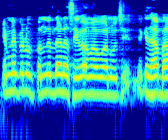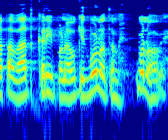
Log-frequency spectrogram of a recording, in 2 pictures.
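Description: A man giving a sermon as a swami, telling a story and acting out the dialogue in an animated way. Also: high voice, fast. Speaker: swami giving a religious discourse. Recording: long hall reverb.

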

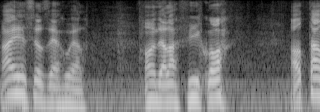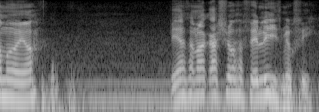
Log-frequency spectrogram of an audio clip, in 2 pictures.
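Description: A man's voice: a little high, unhurried, pauses often, a bit bright, a little hiss or hum. A man filming a casual home vlog, joking and teasing as he shows his animals. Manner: joking, teasing, mocking imagined critics. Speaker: vlogger.

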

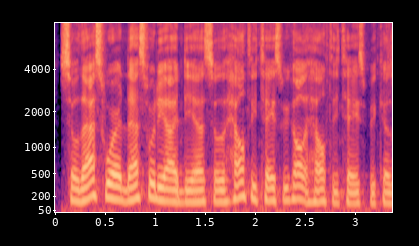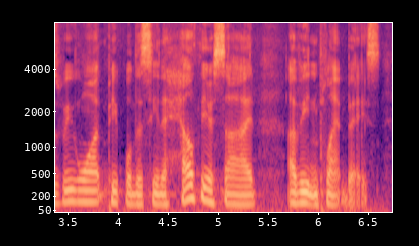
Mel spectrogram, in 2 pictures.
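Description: A middle-aged American restaurant owner, appearing as an interview guest, earnestly tells his story and often rephrases as he goes. His medium-pitched voice is warm and steady and fairly quick. He sits in a quiet indoor studio set with armchairs, recorded on a lapel mic.

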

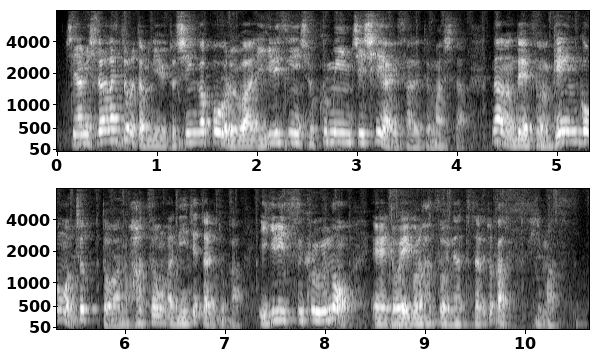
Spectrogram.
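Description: A man from Japan, a vlogger chatting casually to camera, animated as he demonstrates pronunciations and chuckles often. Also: mid-range voice, fast talker, slight background noise. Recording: echoey room, faint background music.

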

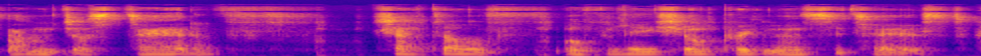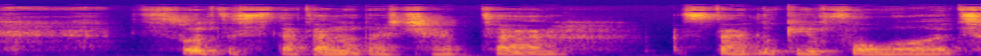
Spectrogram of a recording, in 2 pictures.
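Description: A young vlogger, just out of bed with her morning voice, talks candidly to her camera at home, sounding worried but hopeful. Her voice is fairly low with vocal fry and a dark tone.

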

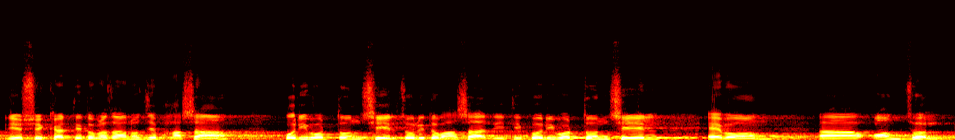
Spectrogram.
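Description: High-voiced male teacher in an echoey room. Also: moderate pace, long pauses, darkish tone. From Bangladesh. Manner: repeats key points and quizzes students rhetorically. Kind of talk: classroom grammar lesson. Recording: echoey room with long reverb.

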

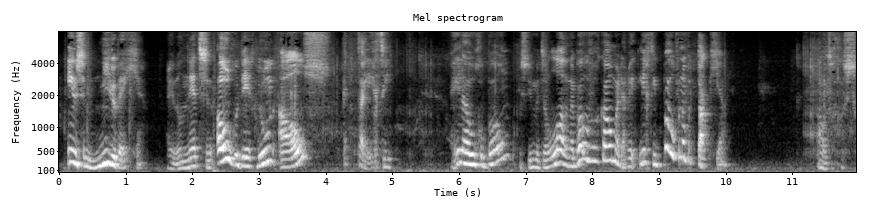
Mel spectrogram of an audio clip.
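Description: Slow, lively woman reading to kids. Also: medium pitch. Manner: interactive, pointing at pictures and asking questions. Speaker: picture-book reader. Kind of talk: reading a picture book aloud to children.

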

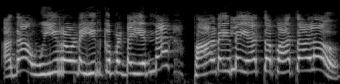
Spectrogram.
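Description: Woman voicing a shrill, sharp-tongued cartoon mother-in-law, Tirunelveli Tamil, over loud noise. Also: normal speed. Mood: angry scolding. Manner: scolding, threatening, mocking.

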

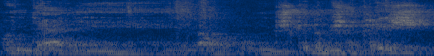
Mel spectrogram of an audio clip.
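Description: A man with an Egyptian Arabic accent giving an animated sermon as a priest, asking many rhetorical questions. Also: on the low side, rapid-fire, very echoey, recorded from a distance, background noise. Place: church.

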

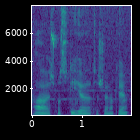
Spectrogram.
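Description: A man's voice: mid-range voice, steady tone, a little fast, over music. A man giving casual gameplay commentary, thinking aloud in an easygoing way as he plays. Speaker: gamer, let's player. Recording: game sounds clearly behind the voice. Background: video game effects and ambience.

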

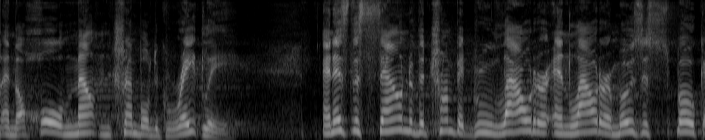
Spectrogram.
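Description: A middle-aged man preaching a sermon from a church pulpit, explaining the text calmly and building to dramatic swells as he describes vivid scenes. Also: sits high. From United States. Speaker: pastor. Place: church stage behind a wooden pulpit. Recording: long hall reverb of a sanctuary.

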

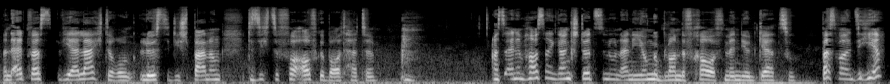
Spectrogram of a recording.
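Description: A woman reading a novel aloud in measured, expressive narration. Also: mid-range voice, slight background noise. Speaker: audiobook reader.

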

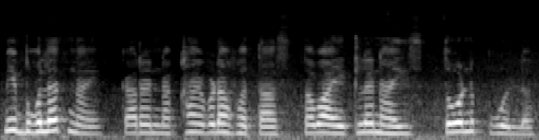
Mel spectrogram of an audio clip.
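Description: A woman's voice: on the high side, moderate pace, warm tone, highs cut off, slight background noise, close to an everyday voice. A woman reading a novel aloud, voicing an anxious, fearful village mother who speaks in a rural dialect.

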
